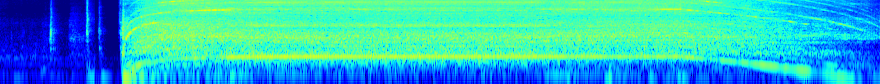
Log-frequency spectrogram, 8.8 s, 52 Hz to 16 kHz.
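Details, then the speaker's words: Virutex MC16L door lock morticer motor; spins up to a steady high whine that sags and winds down after several seconds despite turning freely. "She's running, which doesn't sound bad, and she's turning free. I wonder why she's slowing down."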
